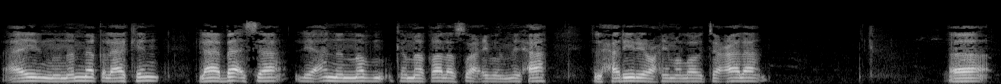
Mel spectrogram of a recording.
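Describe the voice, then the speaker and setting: A man reading a religious text aloud in a lesson, in a measured recitation with brief asides. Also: a little high, level tone, a little mellow, no echo. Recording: dull lo-fi dry recording.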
